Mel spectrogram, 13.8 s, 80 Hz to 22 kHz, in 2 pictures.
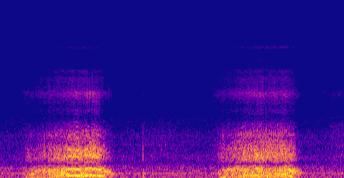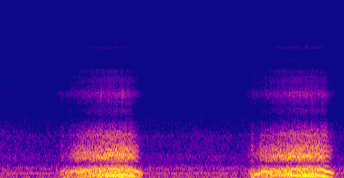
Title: Sleeping Girl Snoring (ALSG) Part 2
